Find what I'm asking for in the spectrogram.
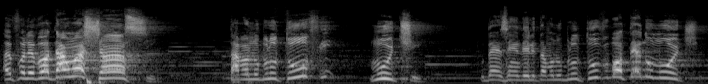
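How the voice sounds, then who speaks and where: A man, a pastor, preaching a sermon with animated storytelling and bursts of shouted emphasis. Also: extremely high pitch, moderate pace. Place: church. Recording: church hall reverb, faint background music.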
